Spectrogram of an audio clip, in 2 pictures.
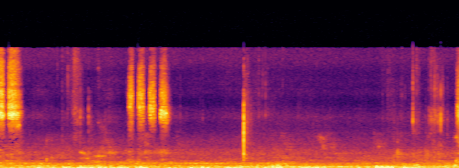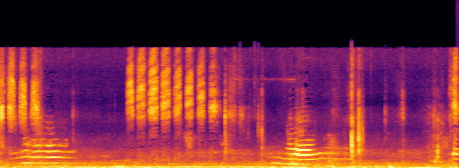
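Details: A street-dwelling mother cat and her three kittens, each a different colour; two brief, bright meows rise over steady low rumble and background noise, with faint chirping bursts in between.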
